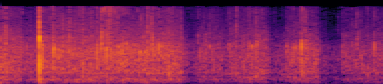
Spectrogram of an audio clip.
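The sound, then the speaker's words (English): Faint audience applause honoring church pastors and leaders, a quiet, uneven patter of clapping with a few sharper individual claps standing out and brief dips in between. “Please give our faithful servants a round of applause.”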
